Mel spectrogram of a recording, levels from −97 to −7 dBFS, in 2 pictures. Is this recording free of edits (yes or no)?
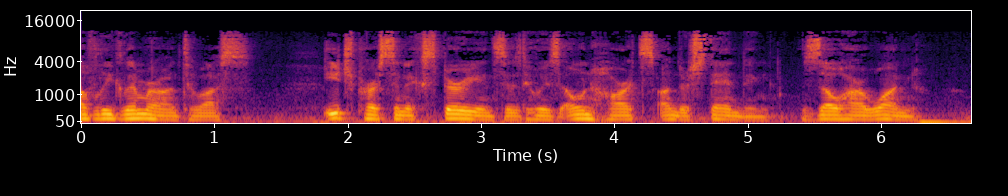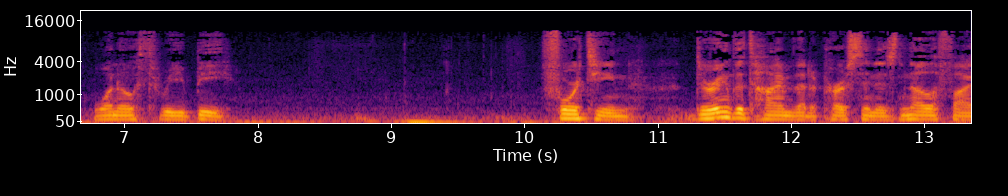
no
